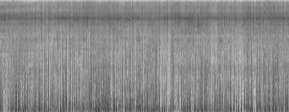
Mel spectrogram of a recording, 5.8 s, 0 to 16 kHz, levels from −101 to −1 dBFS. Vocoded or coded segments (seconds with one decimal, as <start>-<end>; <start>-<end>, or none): 0.9-4.9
